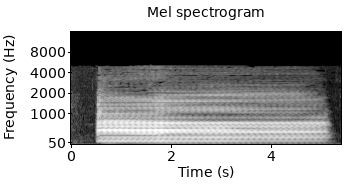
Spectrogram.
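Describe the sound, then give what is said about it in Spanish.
A single low, sustained reed note from a bassoon, the double-reed woodwind, played at the bottom of its range. It enters abruptly and is held steady and loud for about four and a half seconds, then fades out. No other sound accompanies it. “el sonido más grave del Fagot es como el pito de un barco”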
